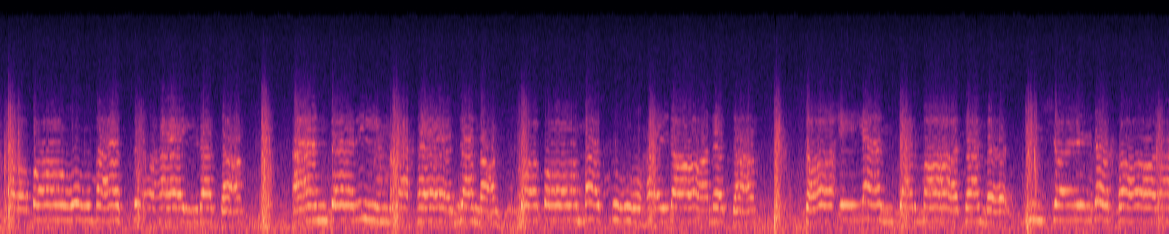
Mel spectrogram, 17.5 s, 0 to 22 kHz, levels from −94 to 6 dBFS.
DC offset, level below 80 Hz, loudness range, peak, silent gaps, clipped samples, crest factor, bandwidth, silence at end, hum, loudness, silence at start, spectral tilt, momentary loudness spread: under 0.1%; -40 dBFS; 1 LU; -2 dBFS; none; under 0.1%; 16 dB; 6.8 kHz; 0 s; none; -19 LUFS; 0 s; -9 dB/octave; 3 LU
